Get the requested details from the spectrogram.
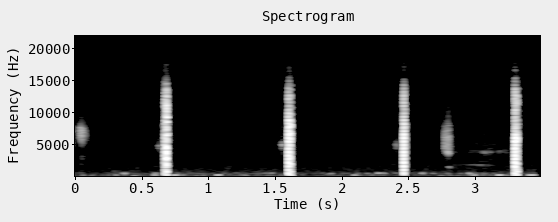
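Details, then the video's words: Sperm whale echolocation clicks, made constantly while feeding to judge distance to food: sharp, broadband ticks spaced almost a second apart like a slow metronome or ticking clock; sperm whale. "And so this is what a sperm whale click sounds like."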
